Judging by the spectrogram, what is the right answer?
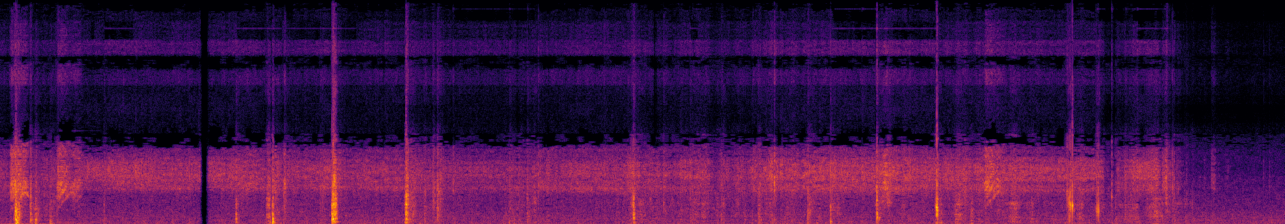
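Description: Steady high insect chorus with sharp clicks and taps scattered through it; the chorus cuts off about a second before the end.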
